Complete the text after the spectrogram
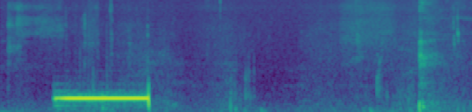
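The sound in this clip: A telephone ringback tone sounds while a call is being placed: one steady, loud tone lasting about a second, followed by faint clicks and rustles.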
